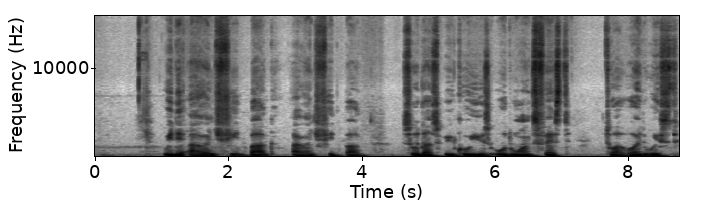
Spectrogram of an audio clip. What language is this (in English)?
Nigerian Pidgin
